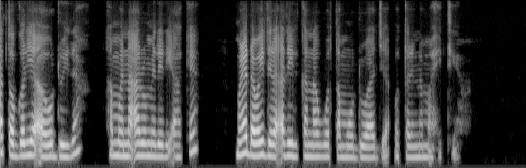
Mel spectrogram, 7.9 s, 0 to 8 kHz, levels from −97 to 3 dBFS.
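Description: At 4.36 to 4.39 s the speech smears briefly: a short concealed packet loss, where a few hundredths of a second of audio arrived too late. The receiver extended the preceding sound to fill the hole and blended back into the real audio. A plain dropout would leave a silent gap or a hard click instead.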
